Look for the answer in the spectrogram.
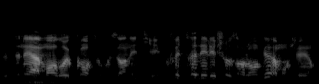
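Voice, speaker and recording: An actor playing a commanding superior heard over a telephone line in a 1960s spy film, curt and faintly ironic. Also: male voice, on the low side, animated, fast. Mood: impatient. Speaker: superior calling from abroad. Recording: thin muffled telephone sound.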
